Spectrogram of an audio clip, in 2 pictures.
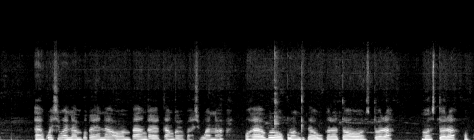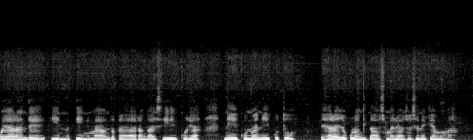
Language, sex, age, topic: Oshiwambo, female, 25-35, finance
